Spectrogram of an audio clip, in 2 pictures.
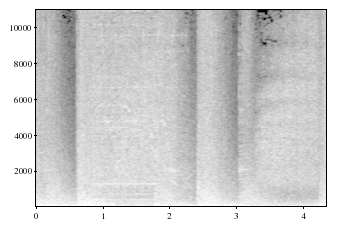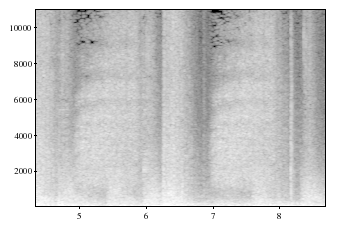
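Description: Cartoon transformation-sequence sound effects over music: repeated whooshing and crashing, rock-shattering hits that swell about every two seconds.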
